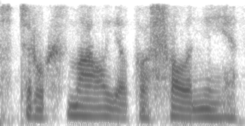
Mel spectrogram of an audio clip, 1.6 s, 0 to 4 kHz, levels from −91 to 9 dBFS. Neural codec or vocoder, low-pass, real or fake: codec, 16 kHz in and 24 kHz out, 0.6 kbps, FocalCodec, streaming, 4096 codes; 3.6 kHz; fake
